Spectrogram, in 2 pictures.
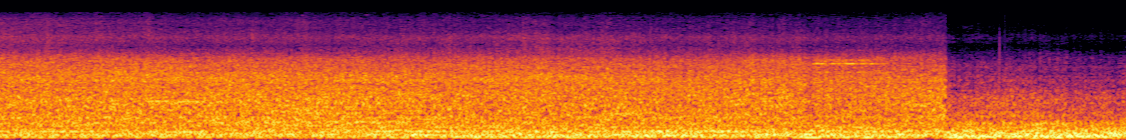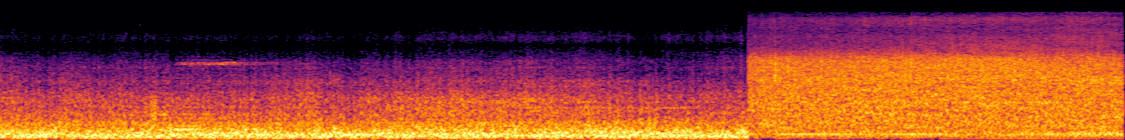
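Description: Steady hiss of heavy rain falling on wet roads. From about seven seconds in to about fourteen, it switches suddenly to a low, muffled rumble, then the rain hiss returns.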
